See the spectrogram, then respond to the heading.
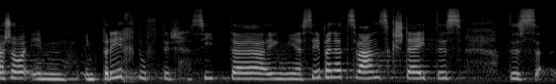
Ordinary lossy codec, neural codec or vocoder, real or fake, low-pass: none; none; real; 14.4 kHz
